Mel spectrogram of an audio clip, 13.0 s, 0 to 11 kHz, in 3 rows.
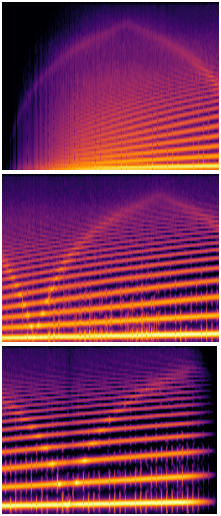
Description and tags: SWEEP SQUARE 13 S WAH
sweep sound created using a square waveform processed with lots of fx's.
psy, sfx, square, sweep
